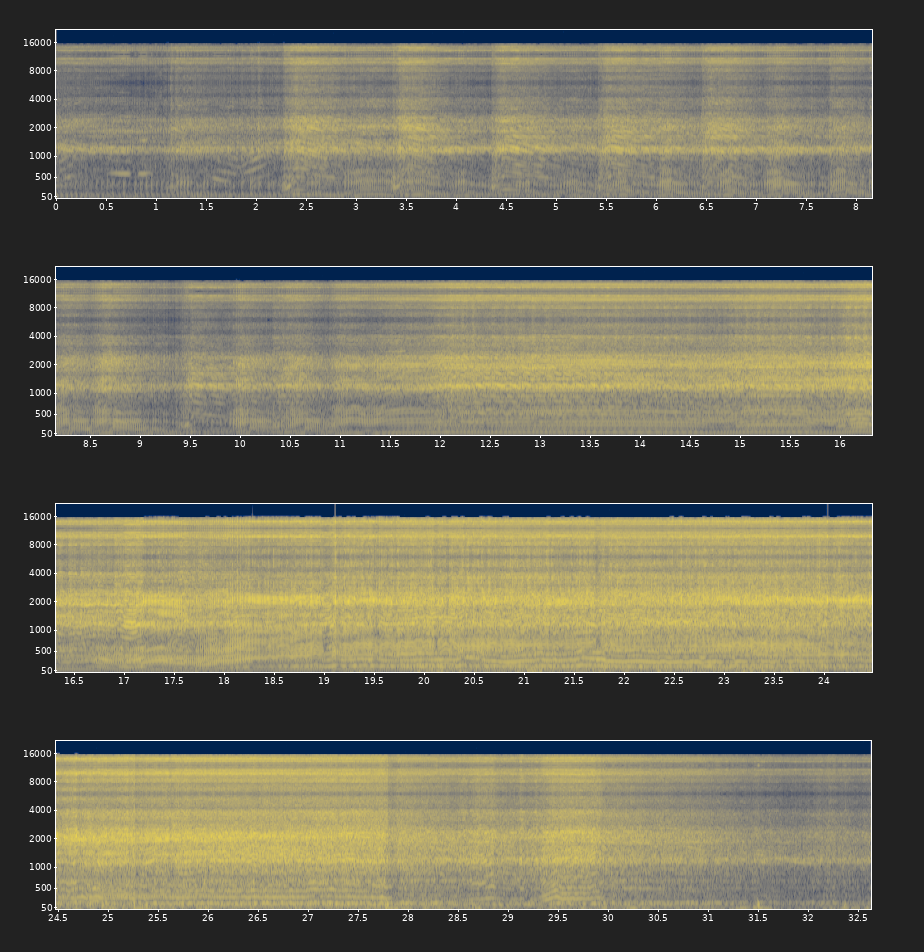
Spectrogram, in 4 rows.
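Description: Honda 250 motocross bike engines running, with uneven revving for the first dozen seconds. Then the engine revs hard and pulls away, its pitch climbing and dropping through gear changes, and it settles into a loud, steady run at speed.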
